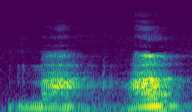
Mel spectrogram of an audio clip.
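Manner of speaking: "ma" low and dipping, then rising slightly; third tone ma. Shown as a demonstration. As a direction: dip "ma" low and come back up. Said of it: "goes down and then slightly back up".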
